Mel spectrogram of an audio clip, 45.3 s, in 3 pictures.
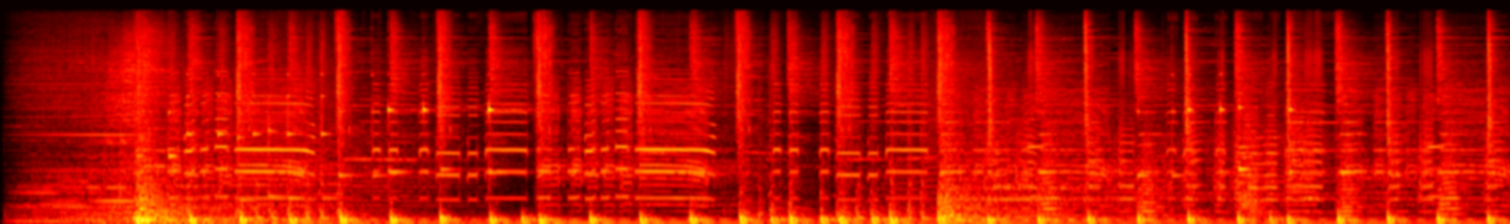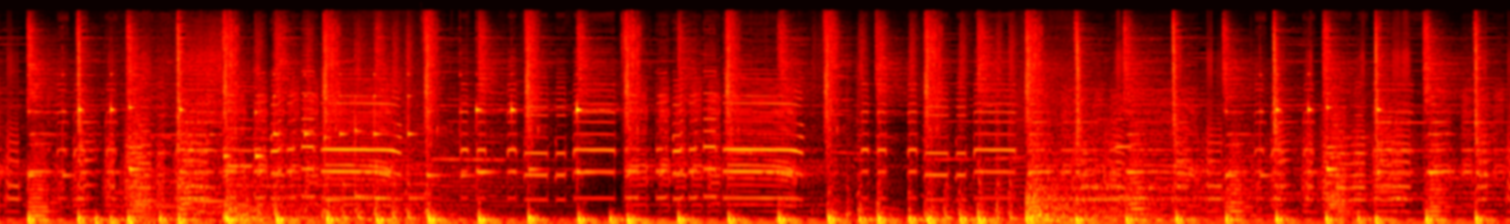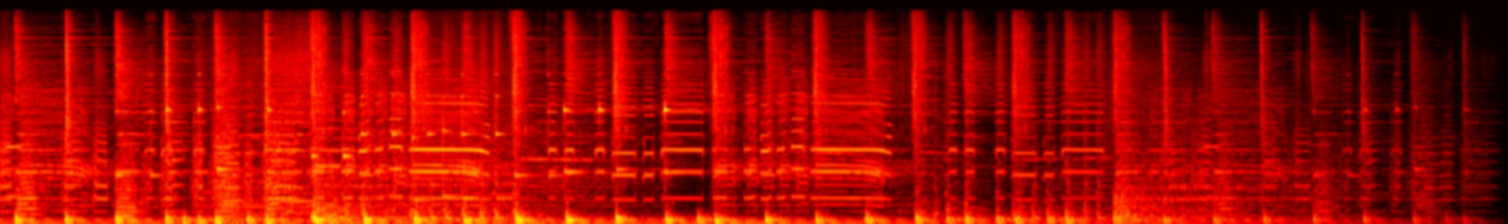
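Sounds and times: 
music loop: 1.2 - 44.9.

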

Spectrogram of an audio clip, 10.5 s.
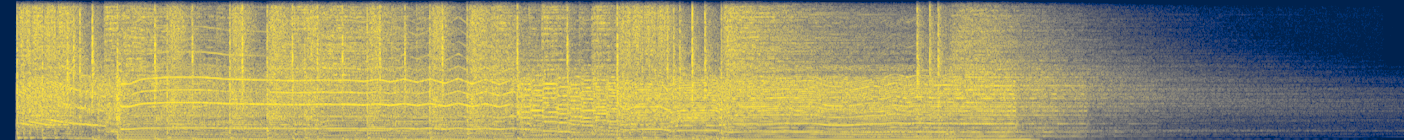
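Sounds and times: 
battle success victory music: 0.7 - 8.7.

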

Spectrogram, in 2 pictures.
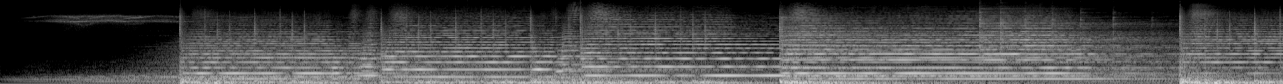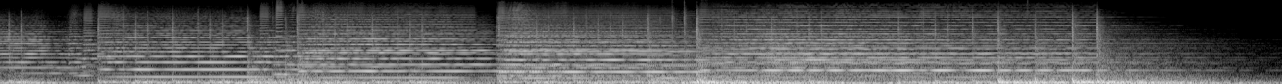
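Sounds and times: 
fanfare: 1.8 - 25.1.

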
